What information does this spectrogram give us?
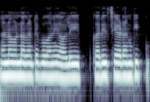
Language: Telugu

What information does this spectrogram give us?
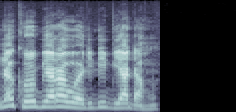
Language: Akan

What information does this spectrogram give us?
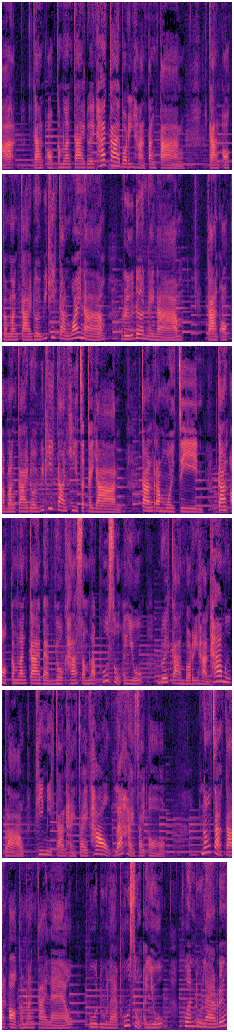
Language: Thai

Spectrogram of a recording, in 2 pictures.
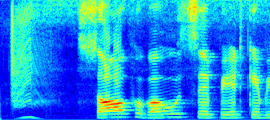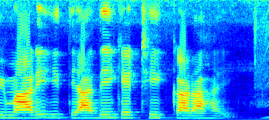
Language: Magahi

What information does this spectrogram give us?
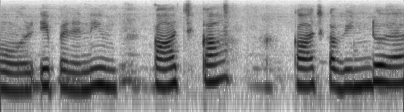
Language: Marwari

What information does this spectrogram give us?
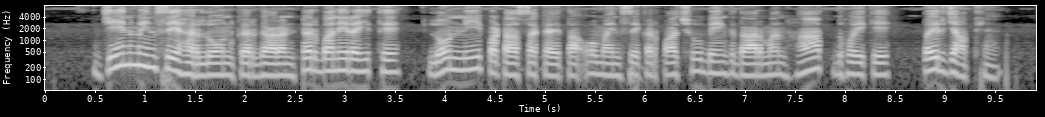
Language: Chhattisgarhi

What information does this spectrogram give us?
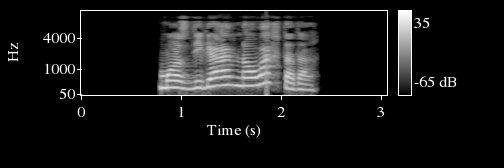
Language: Pashto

